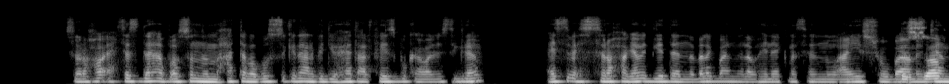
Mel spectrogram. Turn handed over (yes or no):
yes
